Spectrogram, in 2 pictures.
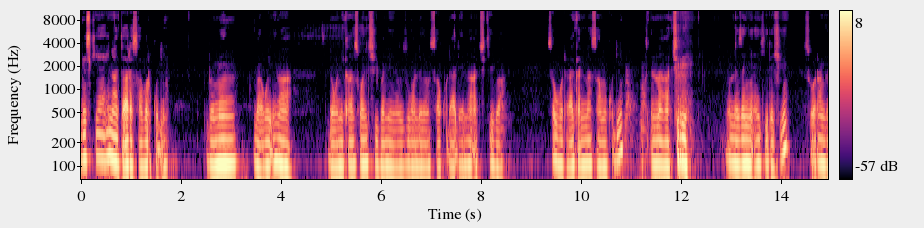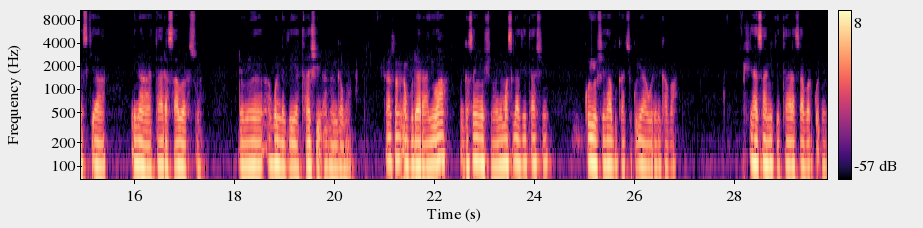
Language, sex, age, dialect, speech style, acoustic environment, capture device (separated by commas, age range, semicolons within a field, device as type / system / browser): Hausa, male, 18-24, Nigeria - Nigerian Standard, focused, nature, mobile / Linux / Chrome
